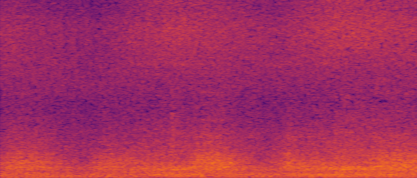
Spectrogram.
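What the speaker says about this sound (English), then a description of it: "So hopefully you guys can hear us over the flywheel." A rowing machine flywheel whirs steadily through a stroke, a broad, continuous rushing hum that swells slightly as the pull builds, loud and close with no voices over it.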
